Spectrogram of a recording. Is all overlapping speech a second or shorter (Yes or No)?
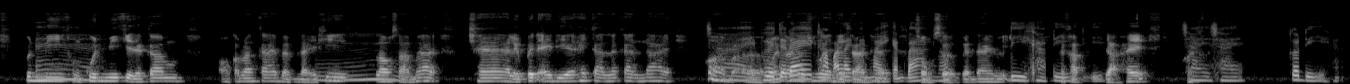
No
